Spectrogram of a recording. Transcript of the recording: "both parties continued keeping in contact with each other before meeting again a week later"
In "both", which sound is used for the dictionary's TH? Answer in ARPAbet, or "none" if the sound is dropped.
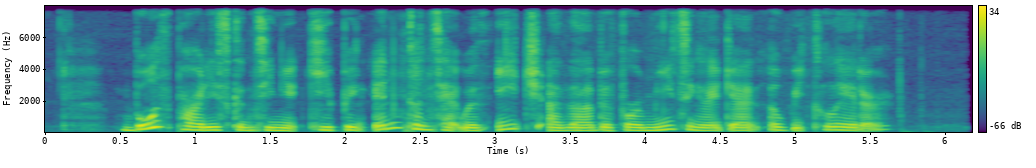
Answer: TH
